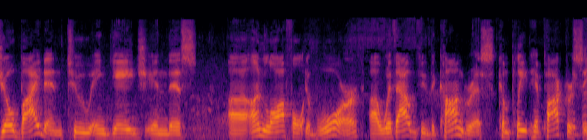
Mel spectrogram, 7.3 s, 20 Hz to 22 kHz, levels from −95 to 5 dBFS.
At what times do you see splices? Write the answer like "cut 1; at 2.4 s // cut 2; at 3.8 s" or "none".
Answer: cut 1; at 3.8 s // cut 2; at 4.5 s // cut 3; at 5.2 s // cut 4; at 6.2 s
